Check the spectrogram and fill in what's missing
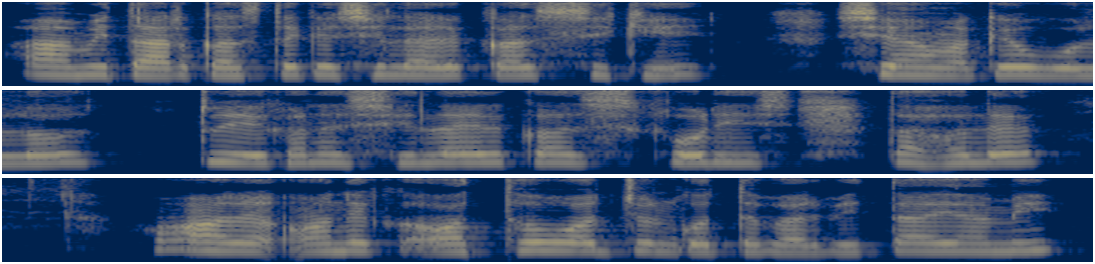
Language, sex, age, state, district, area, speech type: Bengali, female, 18-30, West Bengal, Uttar Dinajpur, urban, spontaneous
